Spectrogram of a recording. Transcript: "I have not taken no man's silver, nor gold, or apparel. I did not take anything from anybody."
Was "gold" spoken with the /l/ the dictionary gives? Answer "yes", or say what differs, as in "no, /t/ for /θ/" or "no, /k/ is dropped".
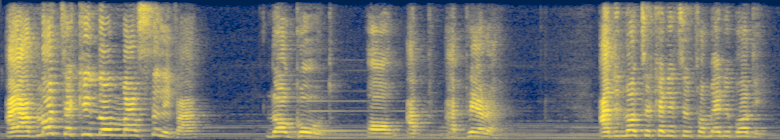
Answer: yes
